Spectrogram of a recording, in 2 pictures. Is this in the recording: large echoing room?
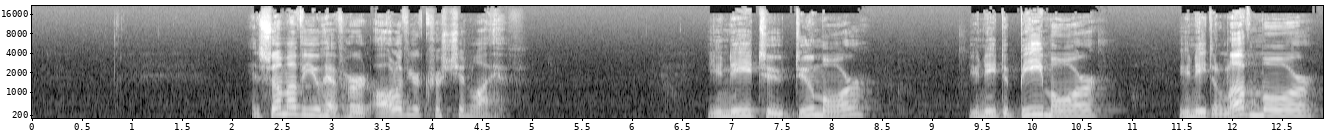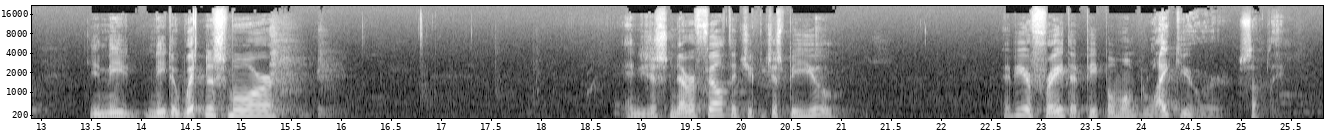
yes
